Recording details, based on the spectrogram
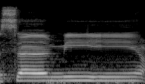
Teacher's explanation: میم کے بعد یا مدہ ہونے کی وجہ سے میم کو ایک الف کے مقدار کھینچنا ہے۔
